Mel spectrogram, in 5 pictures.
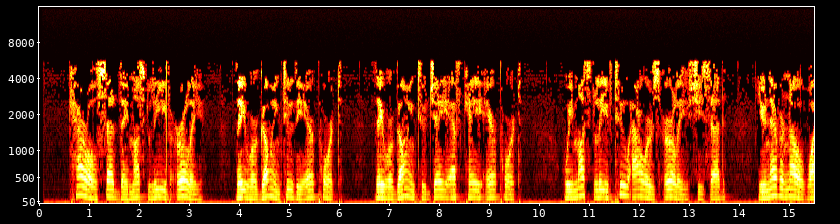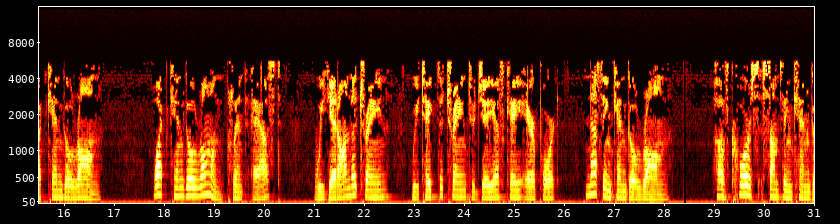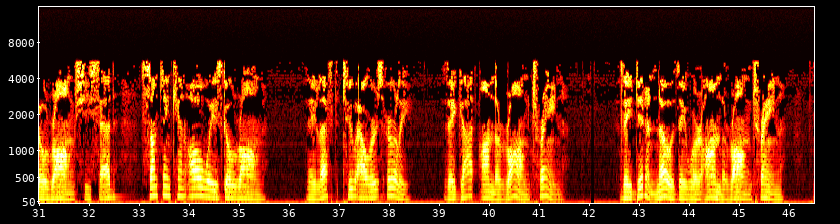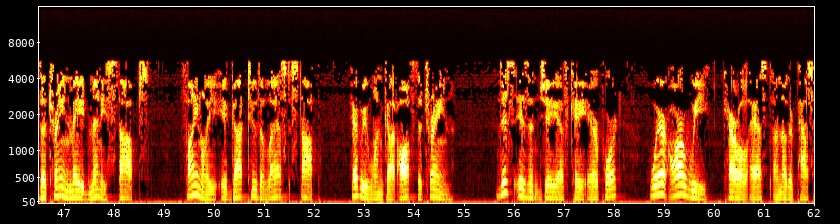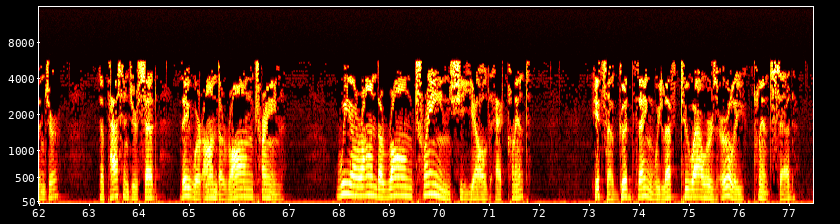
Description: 慢速英语短文听力 上错车 听力文件下载—在线英语听力室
